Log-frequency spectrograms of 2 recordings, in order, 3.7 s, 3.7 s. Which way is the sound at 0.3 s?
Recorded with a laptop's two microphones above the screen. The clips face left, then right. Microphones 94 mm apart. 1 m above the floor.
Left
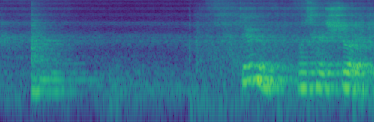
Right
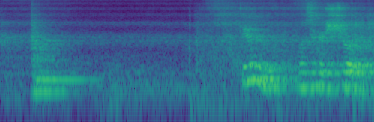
45° left (ahead or behind).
